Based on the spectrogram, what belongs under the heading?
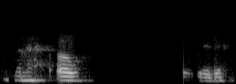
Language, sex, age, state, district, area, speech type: Bodo, female, 45-60, Assam, Kokrajhar, rural, conversation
